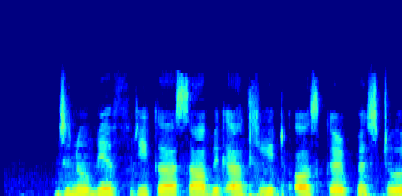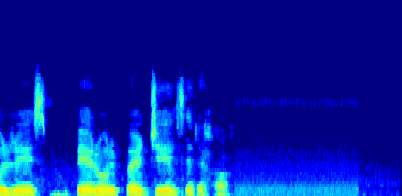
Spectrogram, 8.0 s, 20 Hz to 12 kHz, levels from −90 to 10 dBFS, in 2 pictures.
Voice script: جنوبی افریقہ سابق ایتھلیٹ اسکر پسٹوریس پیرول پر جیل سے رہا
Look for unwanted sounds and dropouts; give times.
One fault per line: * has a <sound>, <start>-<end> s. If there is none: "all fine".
all fine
